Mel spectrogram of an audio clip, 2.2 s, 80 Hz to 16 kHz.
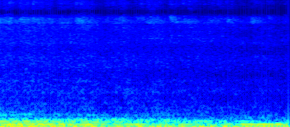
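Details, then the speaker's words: Freshly rebuilt V8 with a stage 3 cam on a stage 2 cam tune, running super rich; earlier tapping was an exhaust V-band clamp: deep, steady lumpy idle, no ticking or knocking, 40–50 psi oil pressure; healthy normal idle. "But good to go, man. Look at this. Oh, it looks good. It sounds good. Very, very nice."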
